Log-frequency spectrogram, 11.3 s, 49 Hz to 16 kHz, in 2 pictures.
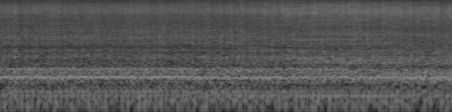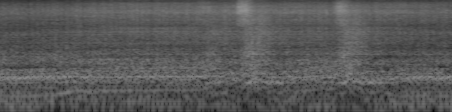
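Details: Freshly built Chevy Performance 454 big-block V8 on a run-in stand, first start, temp around 190, good oil pressure: even idle with steady deep burble, no knocks or ticks; normal idle.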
